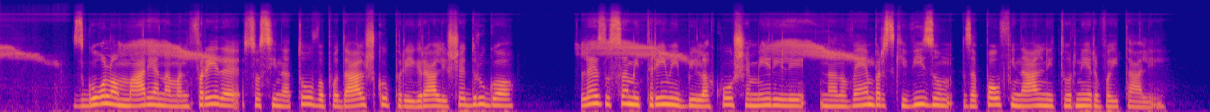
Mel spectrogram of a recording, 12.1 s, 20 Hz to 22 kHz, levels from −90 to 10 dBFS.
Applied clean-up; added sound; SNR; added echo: neural mask model RNNoise.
